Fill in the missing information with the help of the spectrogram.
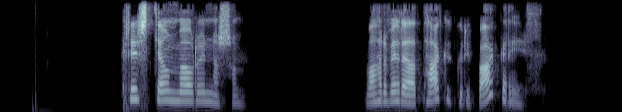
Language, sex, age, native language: Icelandic, female, 40-49, Icelandic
